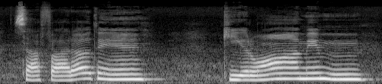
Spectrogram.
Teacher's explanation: اب یہاں پہ اخفا ہوگا کیونکہ دو زیر کے بعد آگے کاف آ رہا ہے، جو کاف جو ہے وہ حروف اخفا میں سے ہے، تو سَفَرَةٍ پڑھیں گے، ٹھیک ہے۔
